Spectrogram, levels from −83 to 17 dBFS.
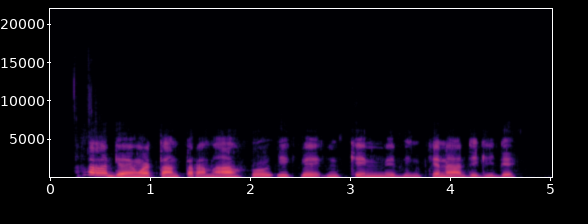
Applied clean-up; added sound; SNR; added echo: neural mask model DeepFilterNet 3.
